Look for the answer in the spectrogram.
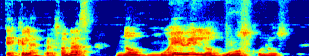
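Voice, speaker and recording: A man's voice: on the high side, unhurried, a little mellow. A man explaining a voice and diction lesson to his students, unscripted and full of fillers, often repeating his phrases and checking in with tag questions. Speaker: teacher. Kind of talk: recorded class explanation.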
